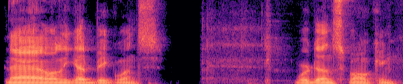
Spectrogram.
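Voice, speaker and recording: A man's voice: fairly low pitch, fairly even intonation, moderate pace. A man in his forties from the Netherlands, with a slight Dutch accent, hosting a casual Q&A stream while tipsy, rambling loosely and swearing freely. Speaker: host. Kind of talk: casual livestream Q&A.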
